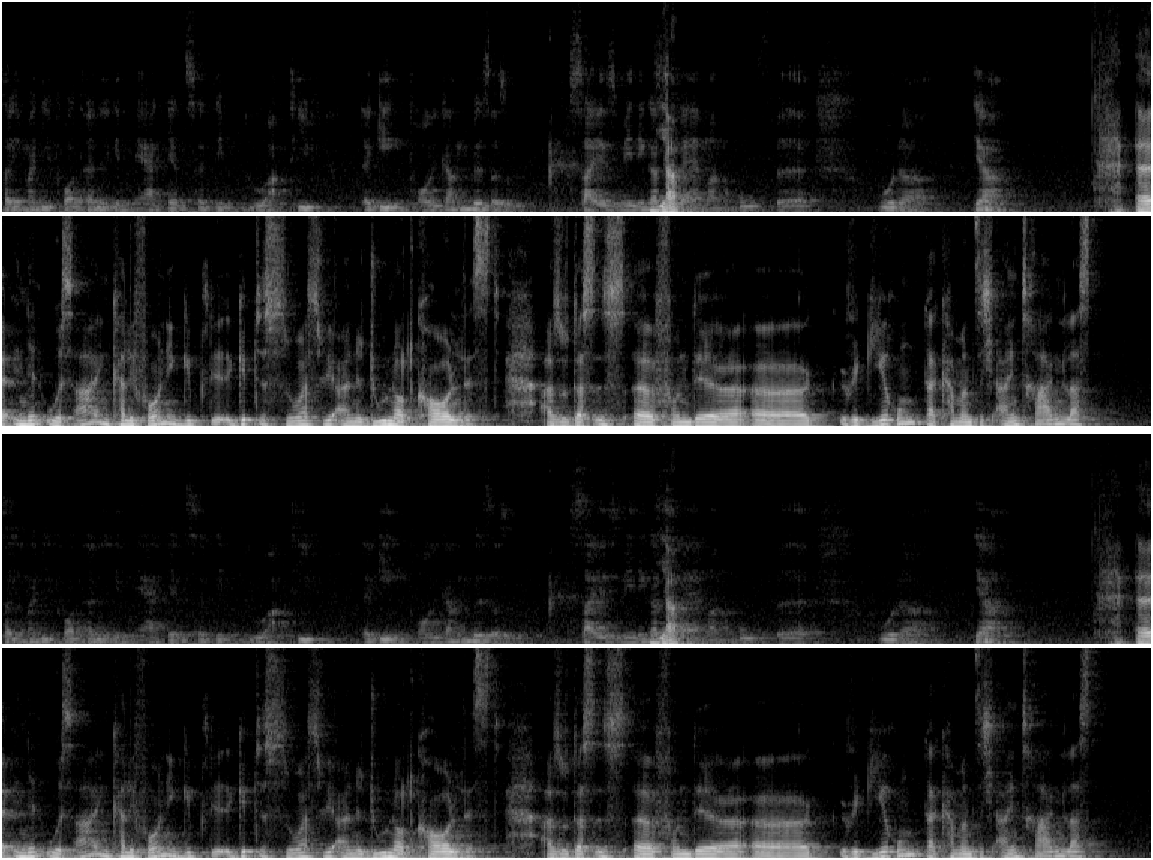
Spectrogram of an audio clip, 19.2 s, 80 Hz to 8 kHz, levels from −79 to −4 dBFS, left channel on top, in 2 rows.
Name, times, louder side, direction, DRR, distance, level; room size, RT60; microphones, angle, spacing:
voice 1, 0.0-2.6 3.0-4.3 4.7-7.7 8.1-8.4, left 2 dB, 45° left, 5 dB, 1.2 m, -46 dB
voice 2, 9.1-18.6, left 2 dB, 20° left, 14 dB, 0.3 m, -27 dB
9.9 x 8.2 x 3.5 m, 0.90 s
head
